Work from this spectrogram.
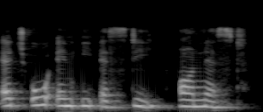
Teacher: But if I say if I say honest man, okay, so honest starts with honest, honest, but we pronounce it o sound comes, h is silent. All right, h is silent, and the initial sound coming from this word honest is o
